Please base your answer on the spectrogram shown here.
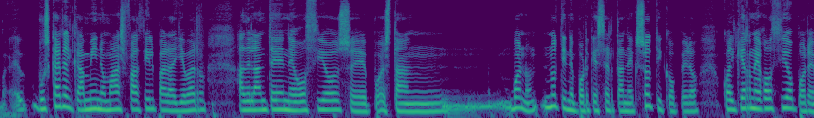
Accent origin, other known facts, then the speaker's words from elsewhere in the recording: Guriezo, Cantabria, Spain; also born or lived in Santander; yo Guriezo, en mi pueblo donde estoy ahora mismo asentada, es mi pueblo de origen. Yo nací aquí en Santander, pero me he criado toda la vida en Guriezo.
